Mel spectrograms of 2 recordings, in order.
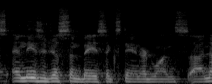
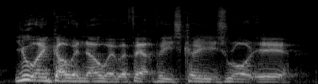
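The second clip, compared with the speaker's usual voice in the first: very loud, rough rural Cockney accent; 9 dB louder than usual. Playing a medieval jailer guarding a castle's keys: medieval jailer voice. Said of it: "you might run into a medieval jailer".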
